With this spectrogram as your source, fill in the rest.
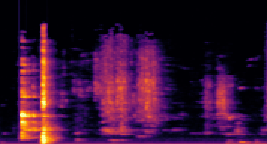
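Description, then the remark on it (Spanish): Two quick, bright clinks of glasses close together near the start, like a toast, followed by soft shuffling and low background voices. “Pues salud, ¿verdad? salud.”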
